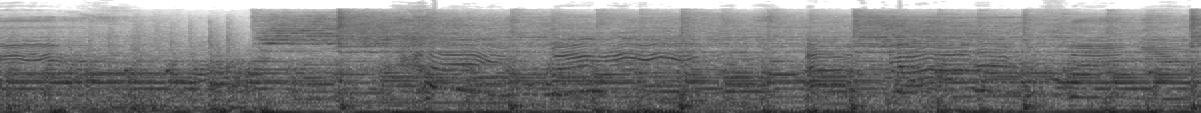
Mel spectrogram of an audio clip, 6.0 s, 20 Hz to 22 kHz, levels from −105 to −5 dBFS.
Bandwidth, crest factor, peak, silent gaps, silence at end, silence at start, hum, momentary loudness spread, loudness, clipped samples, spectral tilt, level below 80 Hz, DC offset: 15.5 kHz; 14 dB; -6 dBFS; none; 0 s; 0 s; none; 2 LU; -21 LUFS; under 0.1%; -4.5 dB/octave; -26 dBFS; under 0.1%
